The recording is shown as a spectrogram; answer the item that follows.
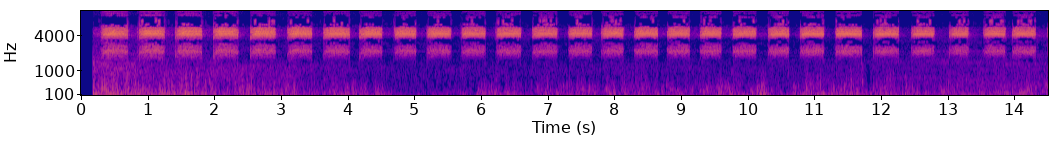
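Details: Cicada camouflaged on a tree on the island of Kos, Greece, singing in loud, buzzy, high-pitched pulses repeated steadily about twice per second, each burst short and evenly spaced, with no other clear sounds.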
